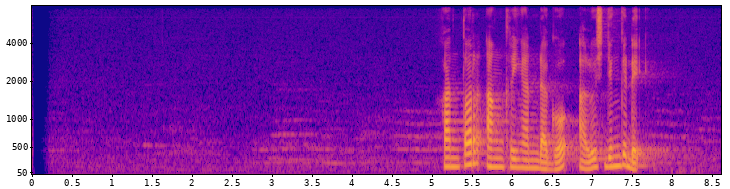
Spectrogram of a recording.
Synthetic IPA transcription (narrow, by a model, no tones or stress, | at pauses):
kant̪ɔraŋkɾiŋandaɡɔʔalʊsd͡ʒəŋɡədɛʔ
